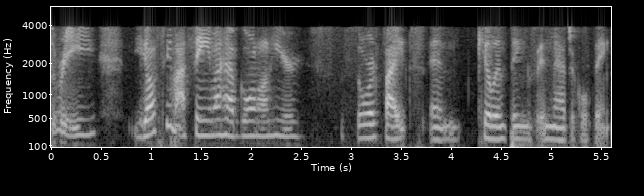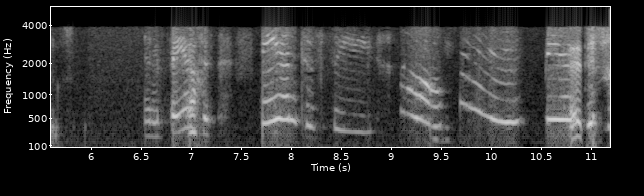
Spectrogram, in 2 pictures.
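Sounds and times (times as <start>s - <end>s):
speech: 0.1s - 5.9s, 6.5s - 11.1s
person whimpering: 9.0s - 10.4s.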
